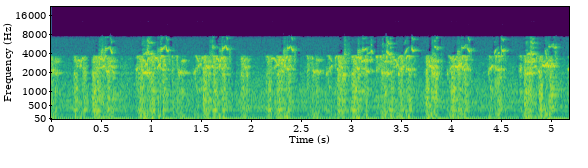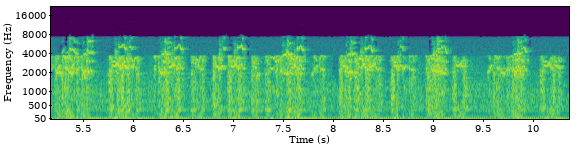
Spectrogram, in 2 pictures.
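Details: Peregrine falcons, a pair bonding during a long nest meeting in Płock, Poland, 1 March 2019; continuous fast series of harsh, scratchy chattering notes, several per second, with a faint steady hum beneath.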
